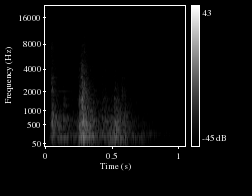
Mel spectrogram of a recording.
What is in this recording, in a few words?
Oven Vent Door, Oven Vent Door Open Antique; Appliance; Household; Blastwave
